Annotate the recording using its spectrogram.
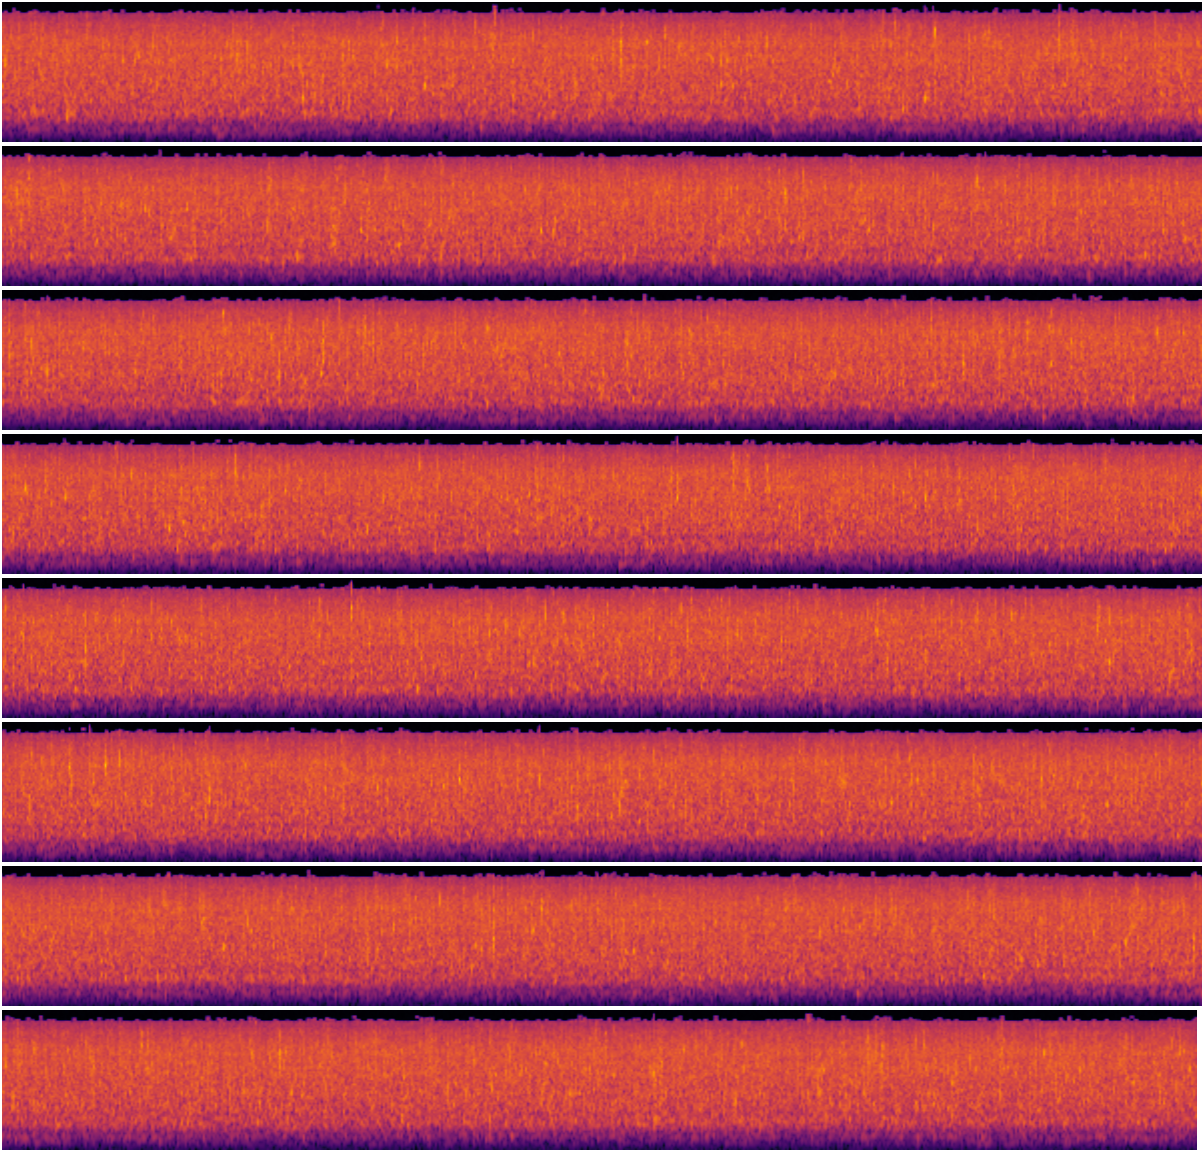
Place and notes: Salvinsac, La jonte
France, Lozere, River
